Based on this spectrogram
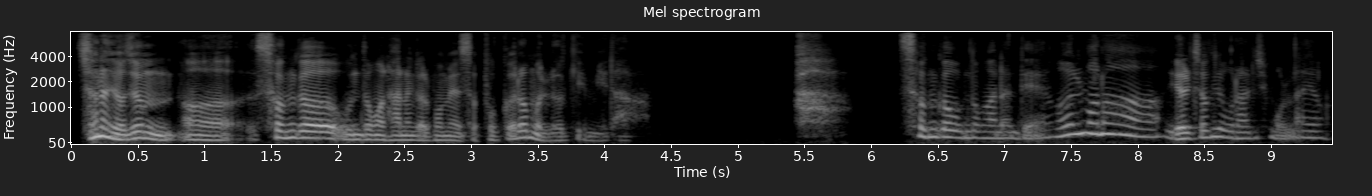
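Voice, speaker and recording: High, lively-voiced male pastor preaching. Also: normal speed. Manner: swings from hushed, near-whispered lines to loud, ringing exhortation; acts out quoted people in raised, excited voices. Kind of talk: sermon. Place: church sanctuary.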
